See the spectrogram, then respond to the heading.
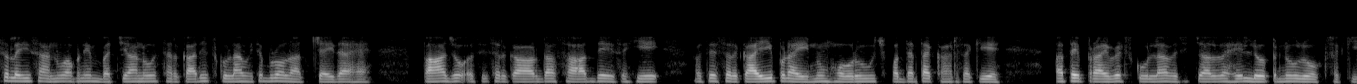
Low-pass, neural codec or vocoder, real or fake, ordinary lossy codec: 3.6 kHz; codec, 24 kHz, 0.9 kbps, WavTokenizer, medium speech release version 1; fake; none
